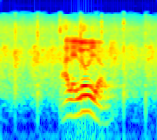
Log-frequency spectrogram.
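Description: A church congregation claps for the congress organizers, scattered handclaps heard under a loud, drawn-out voice calling out mid-clip.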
